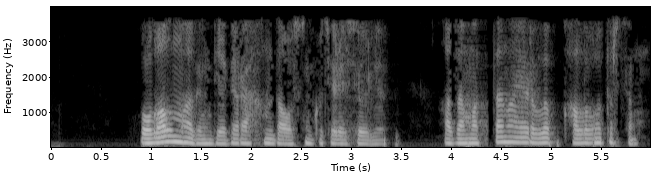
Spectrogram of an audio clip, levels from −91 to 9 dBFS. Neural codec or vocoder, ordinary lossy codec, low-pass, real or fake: vocoder, 44.1 kHz, 80 mel bands, Vocos; AAC, 16 kbps; 3.6 kHz; fake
